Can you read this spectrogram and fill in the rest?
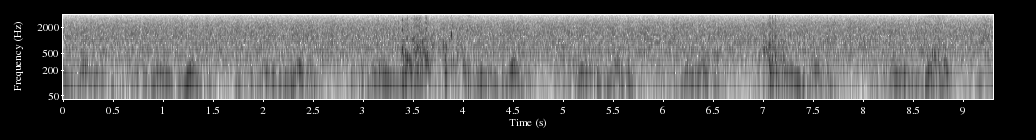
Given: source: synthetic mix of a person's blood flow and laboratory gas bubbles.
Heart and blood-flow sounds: Doppler ultrasound of blood flow; precordium
3.35-3.73 s: bubbles
3.78-4.14 s: bubbles
6.49-6.59 s: bubbles
6.99-7.25 s: bubbles
8.59-8.89 s: bubbles
9.18-9.24 s: bubbles
From the record:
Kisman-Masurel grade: 223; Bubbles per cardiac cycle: several, 3 to 8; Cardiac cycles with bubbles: 10 to 50%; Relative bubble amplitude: loud (0.450 to 0.775); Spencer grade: 2 (many but less than half of the cardiac periods contain bubble signals, singularly or in groups); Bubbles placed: anywhere in the cardiac cycle

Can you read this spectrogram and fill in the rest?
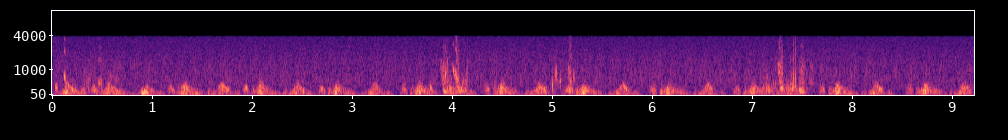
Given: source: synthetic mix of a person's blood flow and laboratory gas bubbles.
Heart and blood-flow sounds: Doppler ultrasound of blood flow; precordium
0.00-0.68 s: bubbles
3.75-3.83 s: bubbles
3.85-4.17 s: bubbles
4.97-5.25 s: bubbles
7.07-7.62 s: bubbles
From the record:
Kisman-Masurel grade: 222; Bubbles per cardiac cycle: several, 3 to 8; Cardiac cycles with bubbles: 10 to 50%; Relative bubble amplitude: moderate (0.250 to 0.450); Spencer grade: 2 (many but less than half of the cardiac periods contain bubble signals, singularly or in groups); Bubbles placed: only in the low amplitude regions of the cardiac cycle

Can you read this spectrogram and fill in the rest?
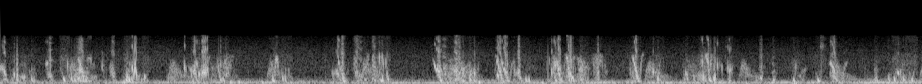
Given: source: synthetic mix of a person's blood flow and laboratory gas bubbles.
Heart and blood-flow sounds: Doppler ultrasound of blood flow; subclavian vein
0.00-0.40 s: bubbles
0.45-0.55 s: bubbles
0.59-1.06 s: bubbles
1.09-1.18 s: bubbles
1.22-1.52 s: bubbles
1.65-1.77 s: bubbles
1.81-2.40 s: bubbles
2.69-2.92 s: bubbles
3.30-3.50 s: bubbles
3.52-3.92 s: bubbles
4.31-4.79 s: bubbles
4.94-5.33 s: bubbles
5.46-6.08 s: bubbles
6.29-6.64 s: bubbles
6.81-7.35 s: bubbles
7.57-7.65 s: bubbles
7.71-7.78 s: bubbles
7.90-8.07 s: bubbles
8.15-8.48 s: bubbles
8.73-8.80 s: bubbles
8.87-9.17 s: bubbles
From the record:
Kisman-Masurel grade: 243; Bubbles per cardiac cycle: several, 3 to 8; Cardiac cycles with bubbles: 100%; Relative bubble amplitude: loud (0.450 to 0.775); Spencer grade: 3 (all of the cardiac periods contain showers or single bubble signals, but not dominating or overriding the cardiac motion signals); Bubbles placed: anywhere in the cardiac cycle

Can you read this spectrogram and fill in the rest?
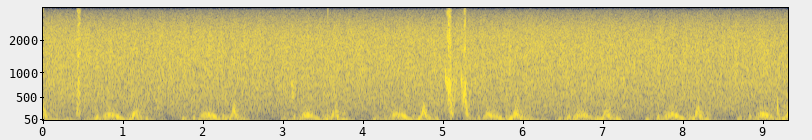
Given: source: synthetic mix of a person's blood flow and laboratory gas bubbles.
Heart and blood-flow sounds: Doppler ultrasound of blood flow; precordium
0.40-0.49 s: bubbles
3.08-3.15 s: bubbles
4.97-5.45 s: bubbles
9.14-9.23 s: bubbles
From the record:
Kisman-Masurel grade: 123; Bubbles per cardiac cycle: 1 to 2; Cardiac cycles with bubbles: 10 to 50%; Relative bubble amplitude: loud (0.450 to 0.775); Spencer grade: 2 (many but less than half of the cardiac periods contain bubble signals, singularly or in groups); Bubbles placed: only in the low amplitude regions of the cardiac cycle

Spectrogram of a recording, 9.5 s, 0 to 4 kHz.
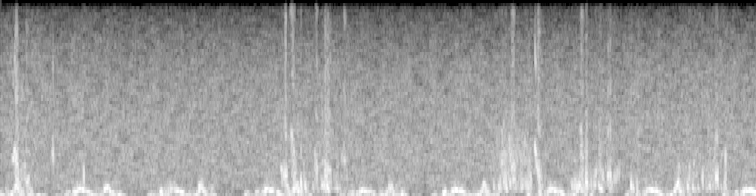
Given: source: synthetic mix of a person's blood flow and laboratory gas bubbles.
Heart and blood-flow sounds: Doppler ultrasound of blood flow; precordium
0.13-0.41 s: bubbles
0.62-0.69 s: bubbles
1.01-1.08 s: bubbles
3.44-4.36 s: bubbles
6.14-6.83 s: bubbles
7.10-7.77 s: bubbles
7.85-8.00 s: bubbles
8.40-9.11 s: bubbles
From the record:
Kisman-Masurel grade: 233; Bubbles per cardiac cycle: several, 3 to 8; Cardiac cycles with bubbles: 50 to 99%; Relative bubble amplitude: loud (0.450 to 0.775); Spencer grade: 3 (all of the cardiac periods contain showers or single bubble signals, but not dominating or overriding the cardiac motion signals); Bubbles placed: only in the low amplitude regions of the cardiac cycle

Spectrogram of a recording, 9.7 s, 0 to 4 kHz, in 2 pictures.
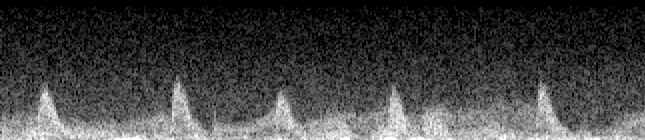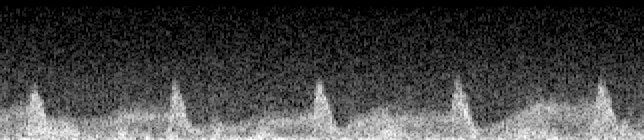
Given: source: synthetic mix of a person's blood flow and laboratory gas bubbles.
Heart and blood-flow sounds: Doppler ultrasound of blood flow; subclavian vein
1.31-1.35 s: bubbles
From the record:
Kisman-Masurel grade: 111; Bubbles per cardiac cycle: 1 to 2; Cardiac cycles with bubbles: 1 to 10%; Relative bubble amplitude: barely perceptible (0.100 to 0.250); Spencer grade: 1 (occasional bubble signal discernible with the cardiac motion signal, with majority of cardiac periods free of bubbles); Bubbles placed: anywhere in the cardiac cycle

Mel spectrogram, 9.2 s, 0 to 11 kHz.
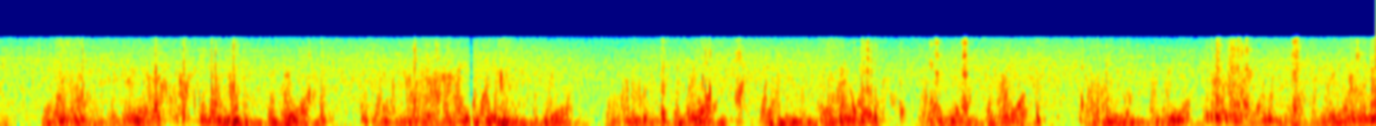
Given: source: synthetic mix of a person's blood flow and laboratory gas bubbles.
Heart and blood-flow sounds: Doppler ultrasound of blood flow; precordium
0.33-0.60 s: bubbles
0.96-1.68 s: bubbles
2.03-2.27 s: bubbles
2.39-2.52 s: bubbles
2.67-3.08 s: bubbles
3.31-3.43 s: bubbles
4.21-4.50 s: bubbles
4.62-4.81 s: bubbles
4.90-4.99 s: bubbles
5.45-6.05 s: bubbles
6.19-6.30 s: bubbles
6.33-6.50 s: bubbles
6.89-6.97 s: bubbles
7.17-7.56 s: bubbles
8.01-8.36 s: bubbles
8.44-8.51 s: bubbles
8.59-8.71 s: bubbles
8.92-9.18 s: bubbles
From the record:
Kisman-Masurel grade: 243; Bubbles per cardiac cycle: several, 3 to 8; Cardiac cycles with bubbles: 100%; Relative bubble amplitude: loud (0.450 to 0.775); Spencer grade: 3 (all of the cardiac periods contain showers or single bubble signals, but not dominating or overriding the cardiac motion signals); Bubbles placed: only in the low amplitude regions of the cardiac cycle

